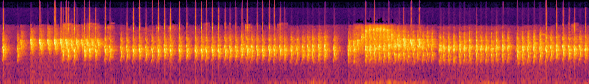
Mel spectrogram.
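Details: Lively yellow-vented bulbul, locally trucukan, singing as a lure and tutor for cage birds: fast repeated chattering phrases, bubbly and energetic, with short pauses near two, seven and nine seconds and a brighter burst near seven seconds.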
